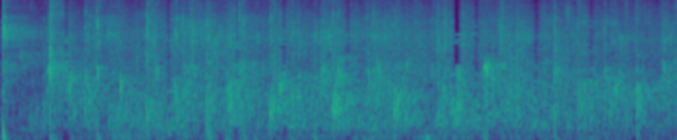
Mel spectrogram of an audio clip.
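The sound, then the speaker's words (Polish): A crowd applauds steadily, many overlapping claps forming a dense, continuous patter at moderate volume, with a few faint voices mixed in underneath. “Brawa, się należą.”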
